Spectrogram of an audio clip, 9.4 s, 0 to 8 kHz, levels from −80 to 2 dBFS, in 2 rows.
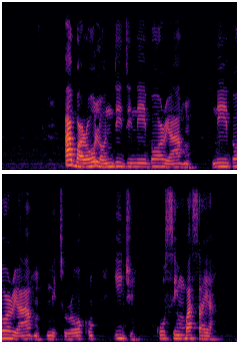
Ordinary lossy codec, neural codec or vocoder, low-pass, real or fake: none; none; 7.2 kHz; real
